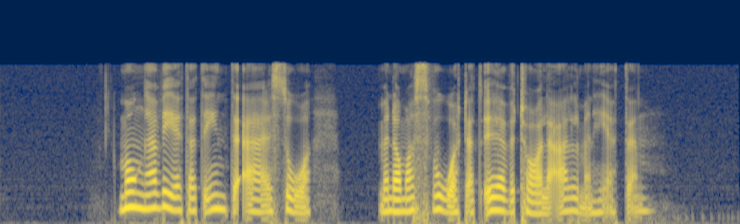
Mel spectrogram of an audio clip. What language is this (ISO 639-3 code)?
swe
